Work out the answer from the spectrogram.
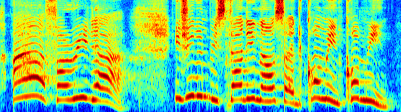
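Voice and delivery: put-on high, bright, coaxing older man; eager pastor voice. A narrator's reading. Pastor coaxing Farida into his empty house, high eager voice. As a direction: lure her in with cheer.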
